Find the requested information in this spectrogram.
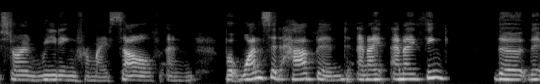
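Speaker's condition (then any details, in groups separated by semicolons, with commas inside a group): Cleft palate, cleft palate without cleft lip; health struggles continuing into adulthood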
